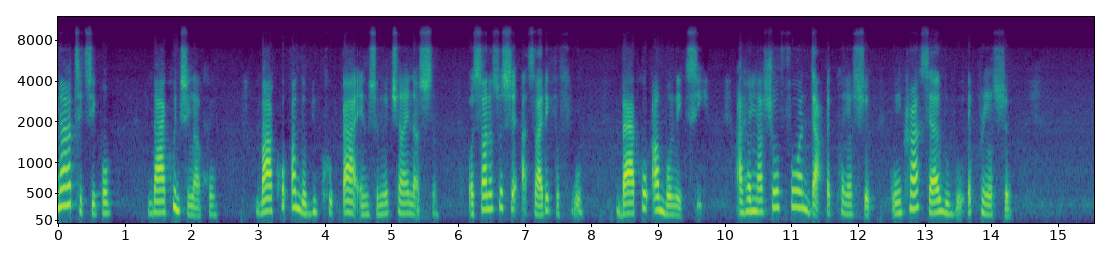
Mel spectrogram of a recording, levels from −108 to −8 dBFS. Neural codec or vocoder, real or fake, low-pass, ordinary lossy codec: codec, 16 kHz, 0.5 kbps, FunCodec, trained on LibriTTS, 25 frames a second; fake; 7.2 kHz; Opus, 24 kbps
